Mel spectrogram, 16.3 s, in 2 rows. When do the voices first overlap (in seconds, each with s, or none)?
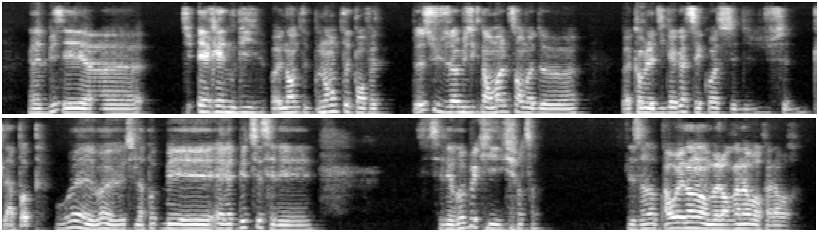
none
